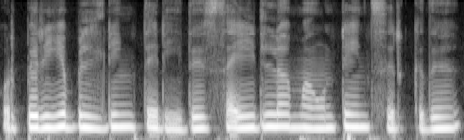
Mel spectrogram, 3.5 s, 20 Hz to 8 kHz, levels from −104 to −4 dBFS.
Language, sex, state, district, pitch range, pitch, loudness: Tamil, female, Tamil Nadu, Nilgiris, 200-220 Hz, 210 Hz, -13 LUFS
